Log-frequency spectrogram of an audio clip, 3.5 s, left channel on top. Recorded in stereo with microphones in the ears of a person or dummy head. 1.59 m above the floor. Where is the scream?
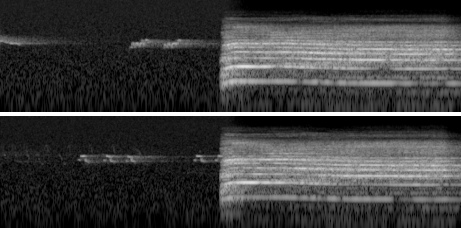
80° right, 3.5 m; by 3.4 s 85° right, 2.5 m.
